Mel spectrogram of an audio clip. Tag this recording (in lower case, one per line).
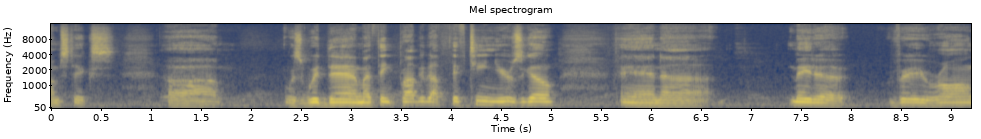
speech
